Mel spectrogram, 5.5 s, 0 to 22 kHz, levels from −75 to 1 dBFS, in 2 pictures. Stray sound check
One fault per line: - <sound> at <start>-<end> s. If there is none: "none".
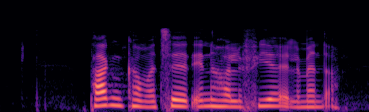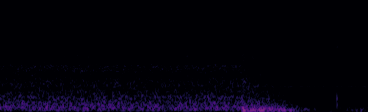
none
